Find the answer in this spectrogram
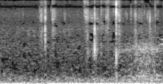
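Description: Near silence: room tone with a few very faint soft clicks.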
